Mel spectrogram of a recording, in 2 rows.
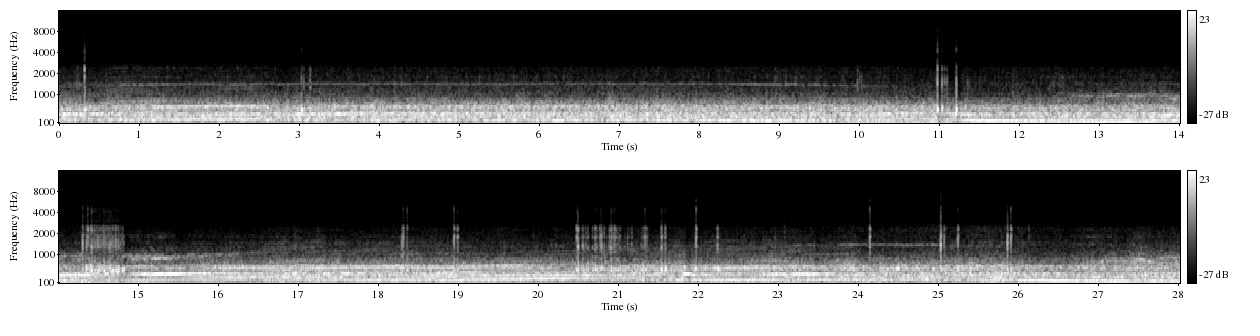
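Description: Volkswagen Golf MkII GTI 16v's four-cylinder engine at racing revs, heard from inside the car, its pitch climbing under acceleration and falling back when the revs drop, over steady wind and tyre noise. A few short clicks sound around the middle.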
